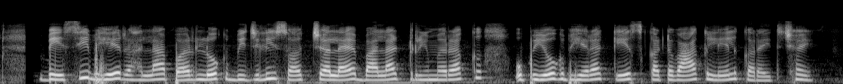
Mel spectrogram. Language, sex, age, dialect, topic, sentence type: Maithili, female, 60-100, Southern/Standard, agriculture, statement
